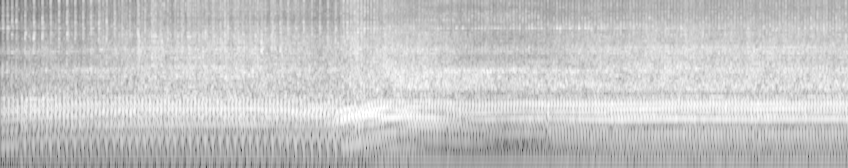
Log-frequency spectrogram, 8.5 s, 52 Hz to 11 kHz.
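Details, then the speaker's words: Salvaged Honda GX340 11 HP engine from a discarded pressure washer: cranks a few seconds, catches, and settles into a steady, even single-cylinder run with no knocks or misses. "Well, that answers that question. It will crank up."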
